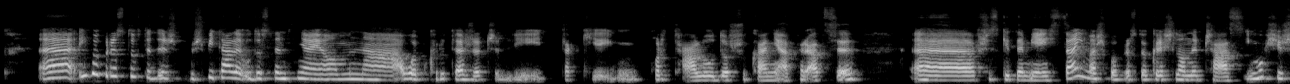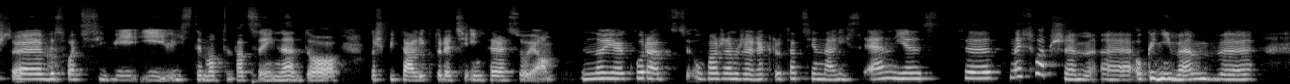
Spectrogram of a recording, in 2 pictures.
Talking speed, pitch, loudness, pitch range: 110 wpm, 245 Hz, -19 LUFS, 210-270 Hz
